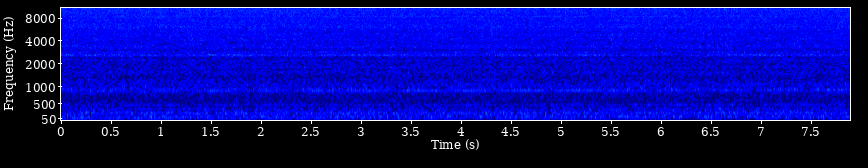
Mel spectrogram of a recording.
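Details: Mac Pro 1,1/2,1 with 32 GB RAM at the end of a Geekbench 3 benchmark, second camera at the machine: low steady airy hum, fans ramped up only slightly in the last half minute and still quiet; normal fan noise under load.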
